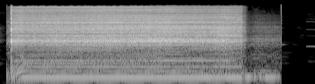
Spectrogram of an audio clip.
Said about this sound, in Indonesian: Buat konteks aja, senjata anti aircraft ya atau anti pesawat yang biasanya ada di kapal perang yang suaranya begini nih.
